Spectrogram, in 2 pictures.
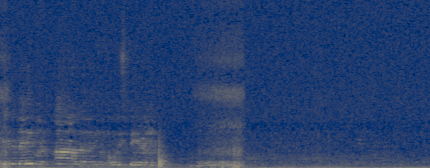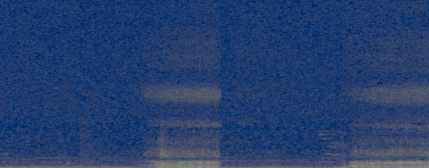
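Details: Sleeping female French Bulldog snoring: rough, rattling snores on breaths in, two or three across the stretch, with quiet breathing between; short-nosed dog snoring in sleep.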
